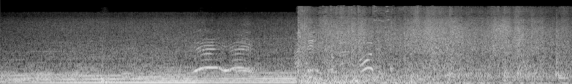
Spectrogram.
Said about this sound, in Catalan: 15 dies després de l'inici de la guerra, viatgen a bord d'una avioneta rumb cap a Barcelona. La benvinguda a terres catalanes és una mica accidentada. Quan sobrevolen la frontera, el motor de l'avioneta falla i s'estavella.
